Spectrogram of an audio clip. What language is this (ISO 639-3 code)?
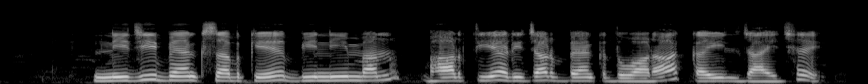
mag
